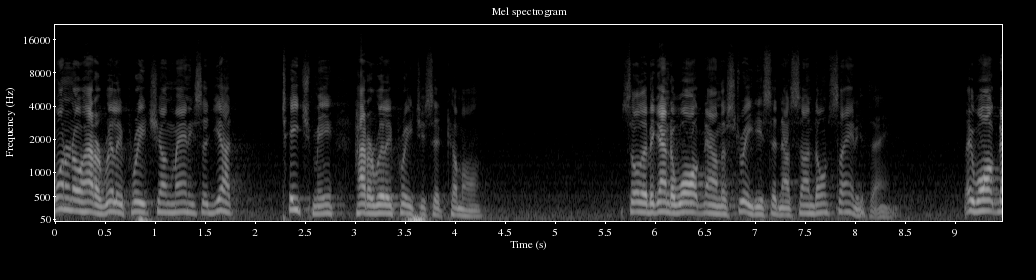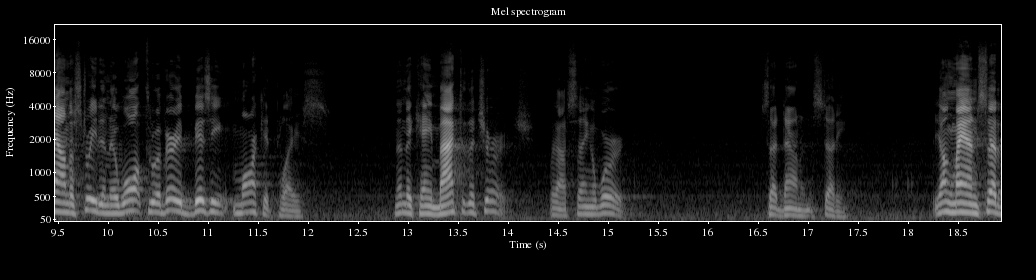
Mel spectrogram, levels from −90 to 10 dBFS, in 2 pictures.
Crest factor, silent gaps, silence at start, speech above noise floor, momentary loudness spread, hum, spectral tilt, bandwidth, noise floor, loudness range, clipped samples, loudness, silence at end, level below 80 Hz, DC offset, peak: 24 dB; none; 0 s; 30 dB; 16 LU; none; -6 dB/octave; 18 kHz; -64 dBFS; 9 LU; under 0.1%; -34 LUFS; 0 s; -52 dBFS; under 0.1%; -12 dBFS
